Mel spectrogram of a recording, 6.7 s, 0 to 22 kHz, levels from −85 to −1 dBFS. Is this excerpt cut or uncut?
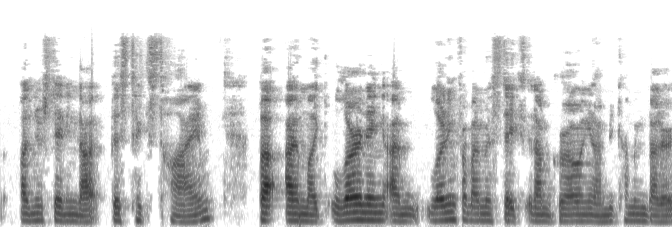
uncut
